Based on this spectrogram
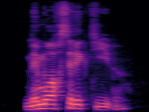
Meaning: selective memory
- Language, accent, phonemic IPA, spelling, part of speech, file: French, France, /me.mwaʁ se.lɛk.tiv/, mémoire sélective, noun, LL-Q150 (fra)-mémoire sélective.wav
